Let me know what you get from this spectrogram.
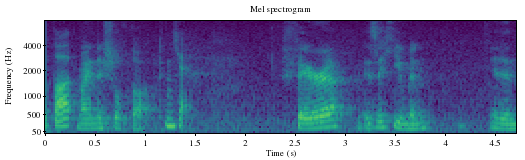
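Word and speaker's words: Feyre: And it just says, the 19-year-old huntress, Fair. Is that her? Do you want me to tell you how to say it? Farah.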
